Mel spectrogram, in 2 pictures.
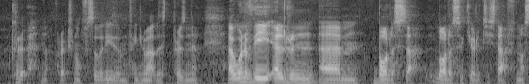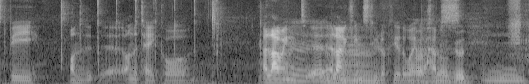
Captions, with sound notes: co- not correctional facilities, I'm thinking about the prison now one of the Eldrin border staff border security staff must be on the...on the take or *tut tut* allowing things to look the other way perhaps That's not good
